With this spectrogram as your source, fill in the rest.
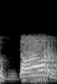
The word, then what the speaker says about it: Tsar: देखिए स्पेलिंग जो है वो TSAR है, लेकिन जो इनको प्रोनाउंसिएशन होगा वो रशियन लैंग्वेज में इनको जार बोला जाता है।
